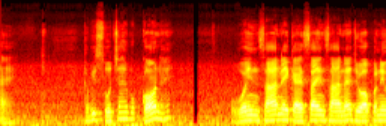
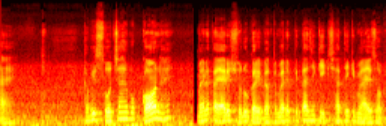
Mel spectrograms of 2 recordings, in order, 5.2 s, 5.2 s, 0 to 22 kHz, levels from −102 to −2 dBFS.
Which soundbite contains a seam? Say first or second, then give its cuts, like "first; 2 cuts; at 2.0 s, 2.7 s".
second; 1 cut; at 2.5 s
